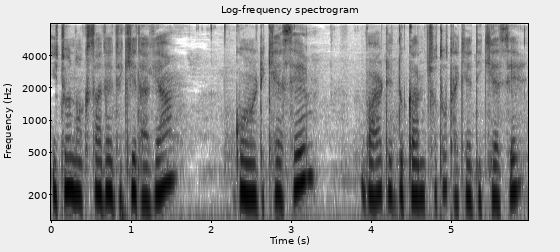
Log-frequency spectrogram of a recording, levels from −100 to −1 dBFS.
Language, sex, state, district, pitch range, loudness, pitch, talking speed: Nagamese, female, Nagaland, Kohima, 195-215 Hz, -13 LUFS, 205 Hz, 150 wpm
